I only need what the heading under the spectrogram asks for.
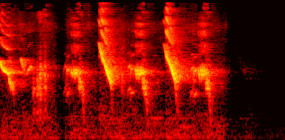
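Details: Common myna parents calling in distress from a tree because they cannot see their chick, which had fallen into a pond. Harsh, loud, descending squawks come in quick rapid bursts, about five strong notes, and then stop abruptly.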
